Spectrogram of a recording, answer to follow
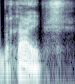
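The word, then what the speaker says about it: Bachya: Rabbeinu Bachai, I know some people pronounce it Bachvi, but I think the Rebbe used to say the word Bachai.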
